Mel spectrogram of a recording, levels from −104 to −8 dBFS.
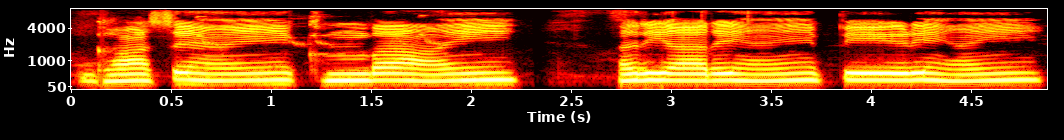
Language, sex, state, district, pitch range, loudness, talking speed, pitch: Hindi, female, Uttar Pradesh, Budaun, 215-230 Hz, -13 LUFS, 100 wpm, 225 Hz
